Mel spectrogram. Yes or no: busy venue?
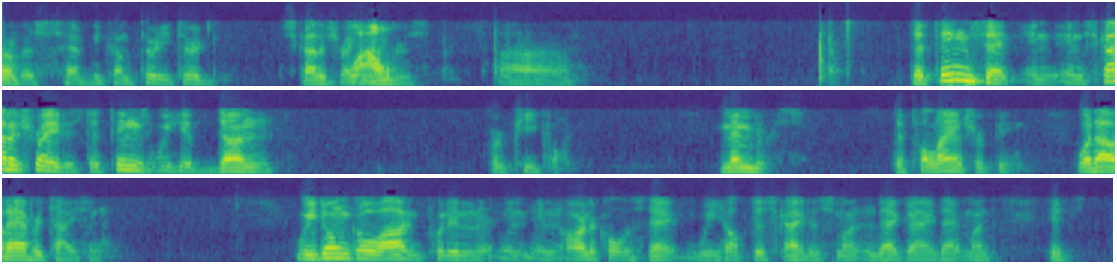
no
